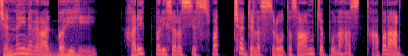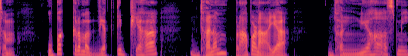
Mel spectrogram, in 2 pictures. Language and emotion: Sanskrit, happy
